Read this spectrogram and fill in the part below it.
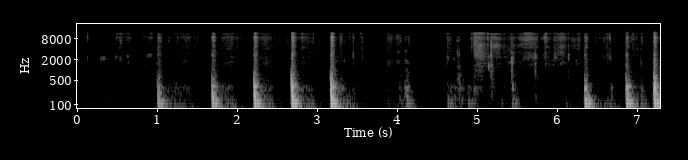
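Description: A glue stick rubs against paper with soft thumps.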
